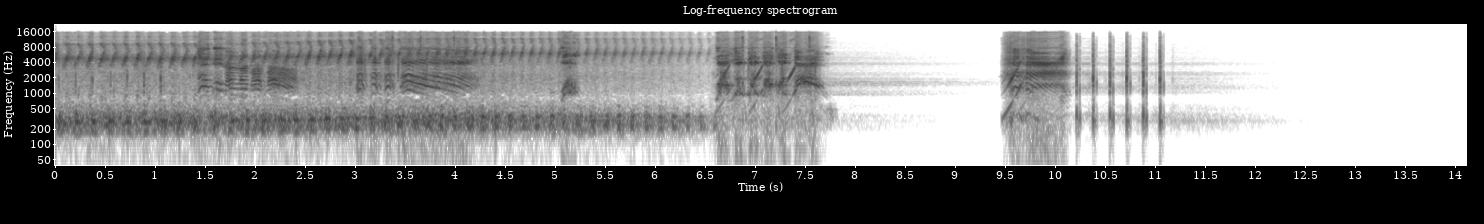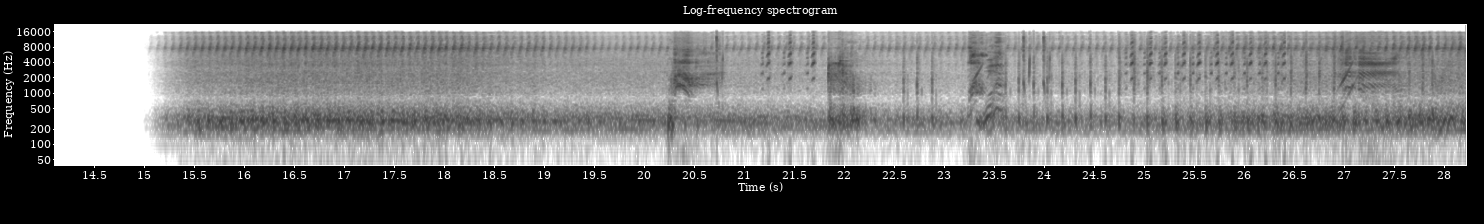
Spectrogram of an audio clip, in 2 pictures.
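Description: Bouncy video game music plays.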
